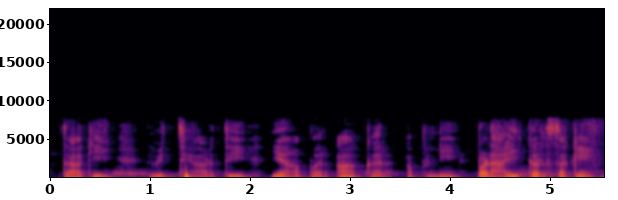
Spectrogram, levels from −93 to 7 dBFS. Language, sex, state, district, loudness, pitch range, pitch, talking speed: Hindi, male, Uttar Pradesh, Jyotiba Phule Nagar, -36 LUFS, 90-105 Hz, 95 Hz, 110 wpm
